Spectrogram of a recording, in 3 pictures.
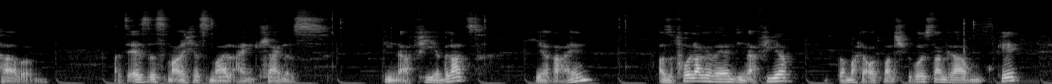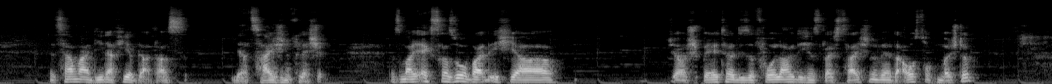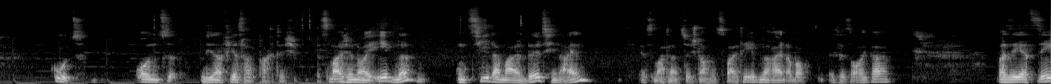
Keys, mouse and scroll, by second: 2.0 click, 3.3 click, 4.7-6.2 drag, 9.6 click, 22.5 click, 24.0 click, 25.6 click.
